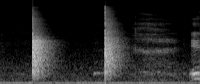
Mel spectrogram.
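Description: Two sharp hand claps about three quarters of a second apart, with a weaker third near the end, as a burst of laughing emphasis.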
